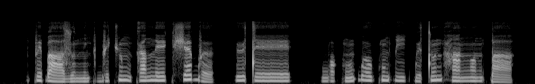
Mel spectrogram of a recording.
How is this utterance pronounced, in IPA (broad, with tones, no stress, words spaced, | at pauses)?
pe˧ɓaː˨zu˨ nĩ˨kbe˧t͡ʃũ˦˨ŋka˦ neː˧kʃɛ˦bə˨ | ɨ˧teː˧ | wɔ˨kũ˦ ɓoː˦kʷĩ˦k͡piː˧k͡pɨ˨ tũ˦nhã˧ŋɔ̃˧n k͡pa˨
